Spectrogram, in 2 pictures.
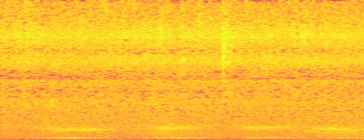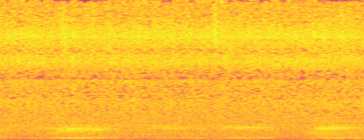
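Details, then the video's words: Frog calling during rain in Bohol, Philippines: low, droning harmonic croaks, each about a second long, repeating unevenly and overlapping, set against a steady hiss of rainfall. "Strange Sound of a Frog"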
